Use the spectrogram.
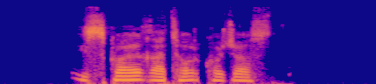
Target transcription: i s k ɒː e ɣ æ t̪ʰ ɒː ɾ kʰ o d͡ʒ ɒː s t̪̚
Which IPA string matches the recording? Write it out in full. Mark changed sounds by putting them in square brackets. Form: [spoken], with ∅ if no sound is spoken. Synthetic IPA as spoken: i s k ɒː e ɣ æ t̪ʰ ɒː ɾ kʰ o d͡ʒ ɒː s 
